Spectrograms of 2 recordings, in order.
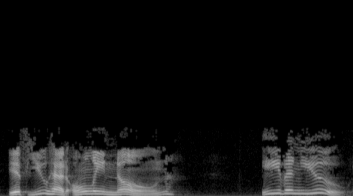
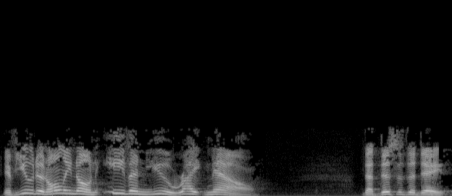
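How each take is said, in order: First: Slow, high and louder, stretching "even you"; Jesus lamenting over the city, emphatic. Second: Loud, high, slow, leaning on "even you right now"; restating the lament with more force; emphatic repeat. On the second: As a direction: drive home each word. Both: Retold or imitated. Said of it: "it's in the emphatic tense".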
